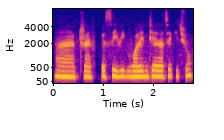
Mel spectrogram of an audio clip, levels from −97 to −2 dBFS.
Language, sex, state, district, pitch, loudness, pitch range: Bengali, female, West Bengal, North 24 Parganas, 185 Hz, -18 LUFS, 180-195 Hz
